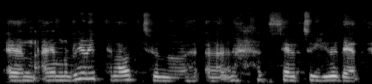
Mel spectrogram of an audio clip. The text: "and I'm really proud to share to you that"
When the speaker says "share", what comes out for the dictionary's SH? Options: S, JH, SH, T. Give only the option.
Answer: S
